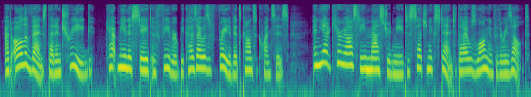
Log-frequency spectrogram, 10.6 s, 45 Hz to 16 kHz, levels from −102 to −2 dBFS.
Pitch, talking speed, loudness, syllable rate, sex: 235 Hz, 195 wpm, -18 LUFS, 5.5 syllables/s, female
